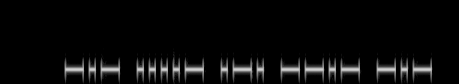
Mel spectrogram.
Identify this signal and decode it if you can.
Morse code, heard as a keyed tone, about 20 wpm, 700 Hz. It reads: K4RQK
